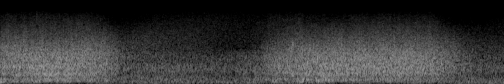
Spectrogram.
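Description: Ocean waves crash against a rocky shore, two loud surging rushes of surf a couple of seconds apart with a softer hiss of water between them, and no voices.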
